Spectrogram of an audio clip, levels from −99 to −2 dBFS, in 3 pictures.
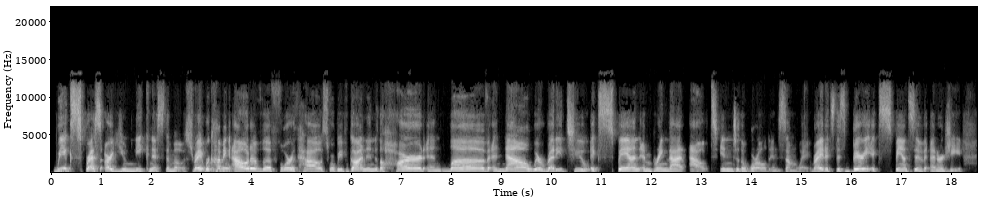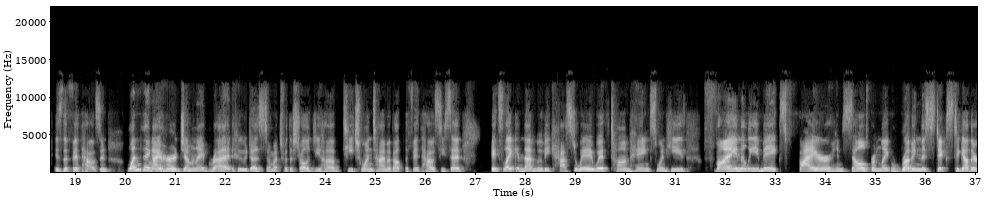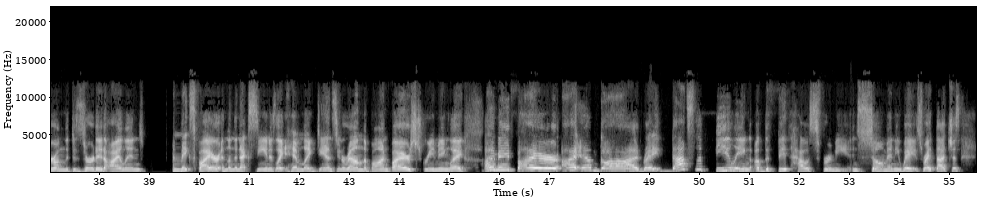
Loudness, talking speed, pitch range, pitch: -22 LUFS, 150 wpm, 190-225 Hz, 205 Hz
